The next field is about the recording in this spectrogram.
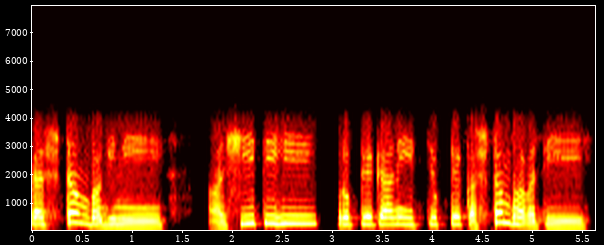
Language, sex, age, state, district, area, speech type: Sanskrit, female, 45-60, Karnataka, Belgaum, urban, conversation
